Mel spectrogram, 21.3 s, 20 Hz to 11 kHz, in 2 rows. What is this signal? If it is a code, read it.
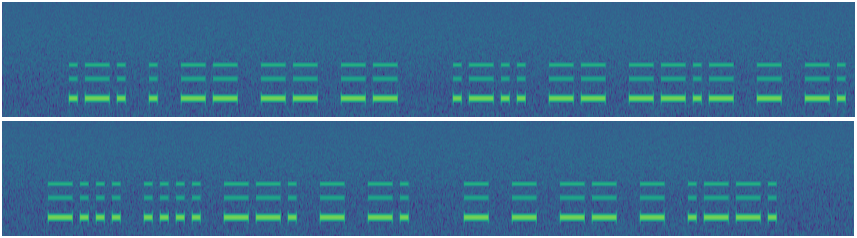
Morse code (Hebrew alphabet), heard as a keyed tone, machine-sent, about 12 wpm, 570 Hz. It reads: רוממם למקתן בחגתן תתמתף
